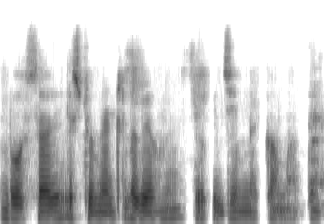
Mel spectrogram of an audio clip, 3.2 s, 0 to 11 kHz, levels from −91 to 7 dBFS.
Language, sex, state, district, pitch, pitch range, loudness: Hindi, male, Bihar, Begusarai, 105 Hz, 100-110 Hz, -23 LUFS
